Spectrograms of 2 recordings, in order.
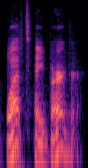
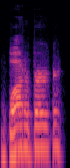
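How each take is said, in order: First: The first part is said as 'what a'. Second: The first part is said as 'water'. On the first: This follows the way the name is written. "it's what a burger. Like literally what a burger" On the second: This is how most people say the name. "everyone calls it water burger"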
